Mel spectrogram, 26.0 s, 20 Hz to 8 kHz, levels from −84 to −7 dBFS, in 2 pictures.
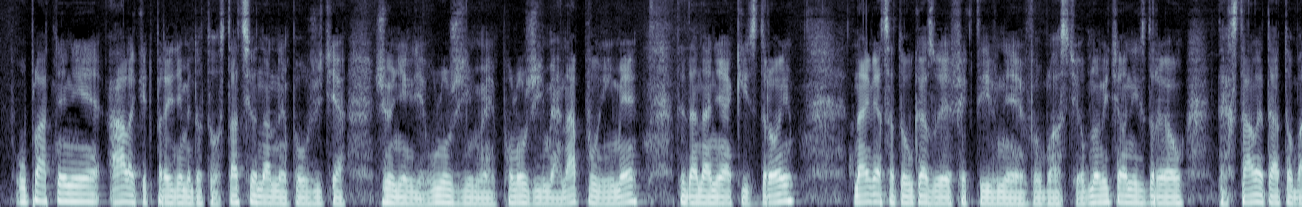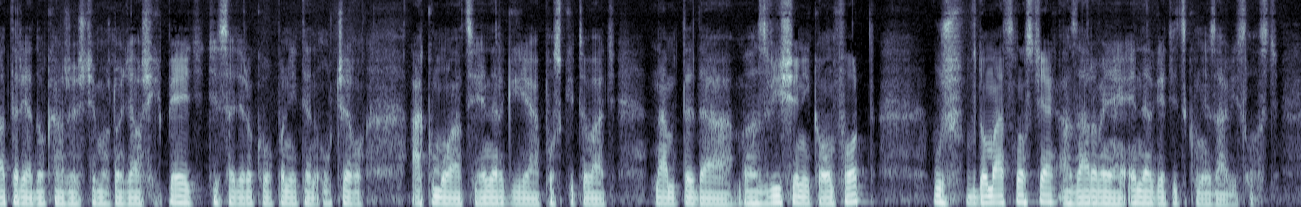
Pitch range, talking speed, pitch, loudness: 80-95 Hz, 130 wpm, 85 Hz, -19 LUFS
